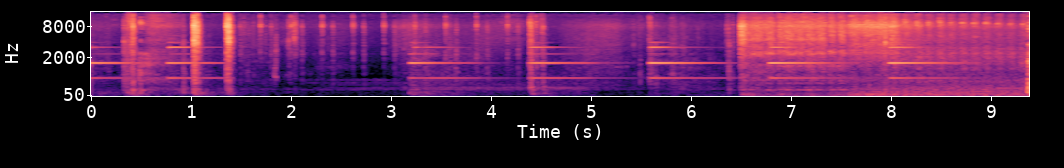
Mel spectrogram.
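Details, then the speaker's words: 2005 Toyota Sequoia V8 after repairing a crank-no-start by resoldering and reinstalling the immobilizer: chimes and clicks, starter catches, engine fires cleanly into a steady, even idle despite earlier low-cylinder concern; normal start and idle. "let's go see the engine didn't sound terrible as far as uh with the low cylinder stuff"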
